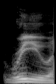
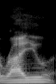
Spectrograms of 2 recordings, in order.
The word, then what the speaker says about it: Ryu: I heard it's pronounced Ryu and not Rayu and that finally people will pronounce it correctly.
